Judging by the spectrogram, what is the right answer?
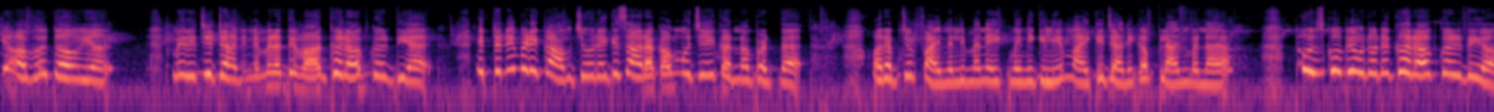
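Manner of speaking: high, tearful complaining tone. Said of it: "तू रो रही है क्या?".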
